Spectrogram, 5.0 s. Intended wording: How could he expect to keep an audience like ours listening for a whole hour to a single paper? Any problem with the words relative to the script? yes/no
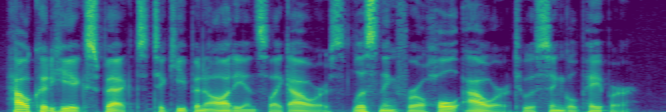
no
